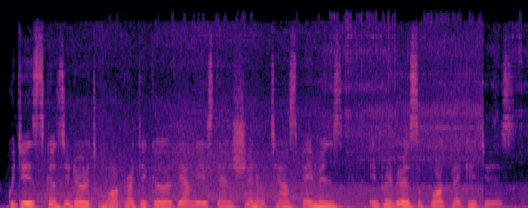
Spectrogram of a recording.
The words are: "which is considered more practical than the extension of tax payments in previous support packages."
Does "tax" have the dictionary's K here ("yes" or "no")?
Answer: no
